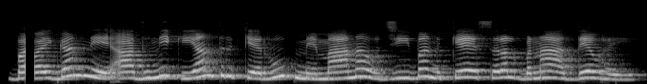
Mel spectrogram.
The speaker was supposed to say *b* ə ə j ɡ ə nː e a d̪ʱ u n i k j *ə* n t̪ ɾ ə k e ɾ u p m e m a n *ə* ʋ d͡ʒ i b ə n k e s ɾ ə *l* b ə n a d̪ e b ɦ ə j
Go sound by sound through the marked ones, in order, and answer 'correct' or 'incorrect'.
correct, correct, correct, correct

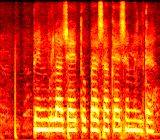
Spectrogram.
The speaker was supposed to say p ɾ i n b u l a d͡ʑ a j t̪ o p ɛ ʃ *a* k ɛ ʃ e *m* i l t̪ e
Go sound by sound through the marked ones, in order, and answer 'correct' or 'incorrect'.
correct, correct

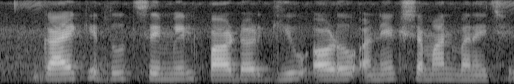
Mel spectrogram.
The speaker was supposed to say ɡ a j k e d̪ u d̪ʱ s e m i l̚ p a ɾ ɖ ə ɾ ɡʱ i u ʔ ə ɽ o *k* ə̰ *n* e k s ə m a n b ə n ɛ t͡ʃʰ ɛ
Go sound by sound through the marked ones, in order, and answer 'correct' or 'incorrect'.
incorrect, correct

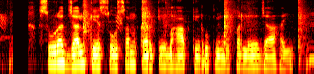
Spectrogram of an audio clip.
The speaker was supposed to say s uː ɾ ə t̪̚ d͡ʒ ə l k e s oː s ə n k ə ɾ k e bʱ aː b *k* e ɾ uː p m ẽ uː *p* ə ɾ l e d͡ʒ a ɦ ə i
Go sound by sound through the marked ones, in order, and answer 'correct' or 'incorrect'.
correct, correct

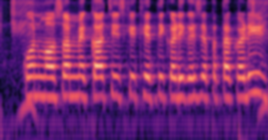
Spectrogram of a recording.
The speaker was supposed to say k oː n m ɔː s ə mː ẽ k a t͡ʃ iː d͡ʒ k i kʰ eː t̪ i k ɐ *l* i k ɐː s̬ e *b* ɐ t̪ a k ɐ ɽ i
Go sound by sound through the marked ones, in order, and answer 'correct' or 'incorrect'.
incorrect, incorrect

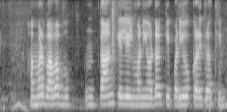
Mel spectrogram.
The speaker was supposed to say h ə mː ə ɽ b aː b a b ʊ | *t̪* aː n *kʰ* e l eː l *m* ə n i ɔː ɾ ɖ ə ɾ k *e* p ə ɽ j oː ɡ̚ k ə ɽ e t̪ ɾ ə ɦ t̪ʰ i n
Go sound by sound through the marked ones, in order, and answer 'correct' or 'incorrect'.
correct, incorrect, correct, correct

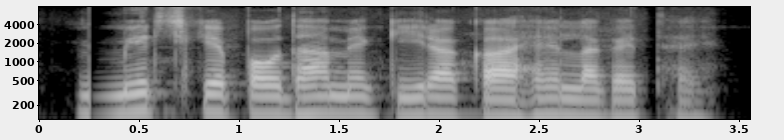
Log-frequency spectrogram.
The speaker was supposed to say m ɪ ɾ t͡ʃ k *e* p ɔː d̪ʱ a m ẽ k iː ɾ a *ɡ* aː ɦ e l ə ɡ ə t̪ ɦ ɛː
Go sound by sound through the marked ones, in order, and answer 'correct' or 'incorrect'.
correct, incorrect

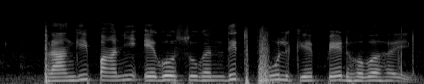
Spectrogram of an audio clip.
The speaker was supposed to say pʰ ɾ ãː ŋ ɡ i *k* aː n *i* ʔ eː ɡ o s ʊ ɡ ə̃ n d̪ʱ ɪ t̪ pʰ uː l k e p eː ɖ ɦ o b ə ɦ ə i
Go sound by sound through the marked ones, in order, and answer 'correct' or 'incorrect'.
incorrect, correct

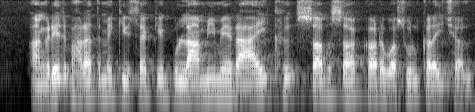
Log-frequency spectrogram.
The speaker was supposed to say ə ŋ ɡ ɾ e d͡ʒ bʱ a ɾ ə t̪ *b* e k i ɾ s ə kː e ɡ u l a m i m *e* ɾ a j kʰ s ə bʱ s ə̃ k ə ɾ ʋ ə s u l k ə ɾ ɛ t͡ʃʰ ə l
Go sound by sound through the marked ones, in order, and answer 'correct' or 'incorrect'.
incorrect, correct

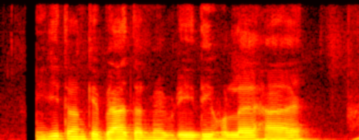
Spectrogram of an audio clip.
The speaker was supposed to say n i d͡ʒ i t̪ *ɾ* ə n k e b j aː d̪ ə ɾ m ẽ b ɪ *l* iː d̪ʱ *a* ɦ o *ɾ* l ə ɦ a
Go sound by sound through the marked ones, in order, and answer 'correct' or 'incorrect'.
correct, incorrect, incorrect, incorrect

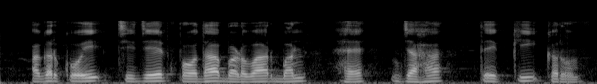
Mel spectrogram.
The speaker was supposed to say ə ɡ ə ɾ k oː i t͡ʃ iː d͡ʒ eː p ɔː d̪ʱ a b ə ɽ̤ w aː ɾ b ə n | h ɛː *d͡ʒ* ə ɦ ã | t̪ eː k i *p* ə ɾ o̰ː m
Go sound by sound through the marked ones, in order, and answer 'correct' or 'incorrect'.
correct, incorrect

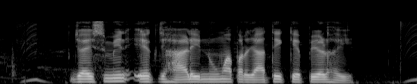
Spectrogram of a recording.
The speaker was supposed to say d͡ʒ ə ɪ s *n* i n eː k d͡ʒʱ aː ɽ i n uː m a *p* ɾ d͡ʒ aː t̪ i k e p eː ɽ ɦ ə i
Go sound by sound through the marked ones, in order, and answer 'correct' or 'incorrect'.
incorrect, correct

